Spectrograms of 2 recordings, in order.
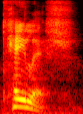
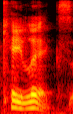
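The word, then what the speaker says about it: Cailleach: IL e a CH so like Kalish not K licks okay the Kalish oh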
